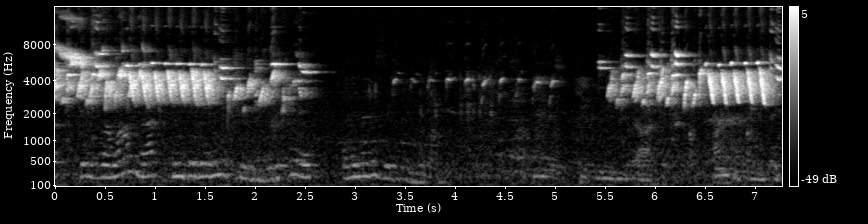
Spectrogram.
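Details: European goldfinch delivering bursts of rapid, buzzy, tinkling trills, high and loud, separated by a quieter interval of soft scattered chirps before the trilling resumes.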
